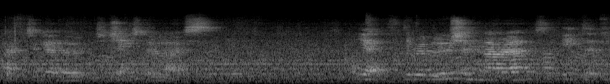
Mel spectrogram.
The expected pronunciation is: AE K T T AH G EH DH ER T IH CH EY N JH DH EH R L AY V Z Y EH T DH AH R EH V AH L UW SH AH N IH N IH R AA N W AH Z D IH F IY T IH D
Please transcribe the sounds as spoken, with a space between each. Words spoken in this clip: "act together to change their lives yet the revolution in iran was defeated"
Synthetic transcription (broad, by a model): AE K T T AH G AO UH T IH CH EY N JH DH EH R L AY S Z Y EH DH AH R EH V AH L UW SH AH N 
